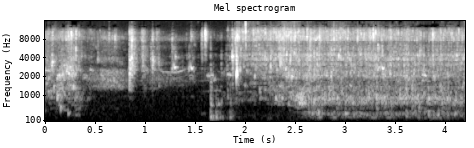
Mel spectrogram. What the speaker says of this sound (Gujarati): હાલો હું પંપ ભરું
